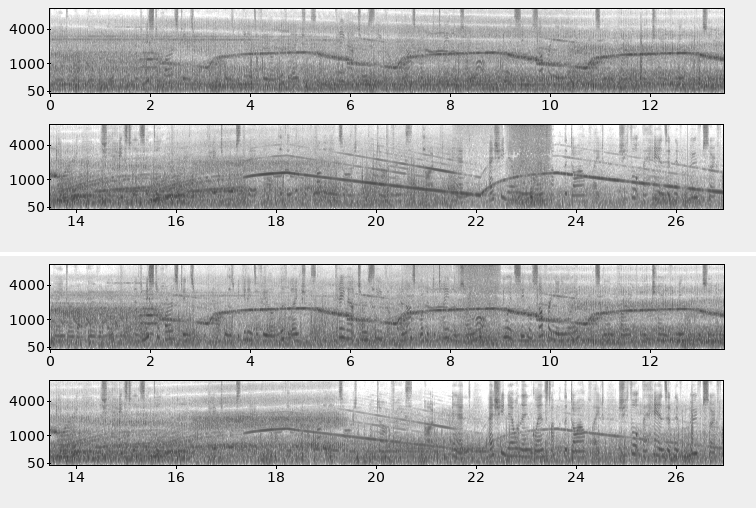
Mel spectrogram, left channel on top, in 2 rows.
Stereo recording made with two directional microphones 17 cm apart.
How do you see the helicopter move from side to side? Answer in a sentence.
In this clip you hear the helicopter move from left to right.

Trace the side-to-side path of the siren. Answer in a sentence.
In this clip you hear the siren go from the right side to the left.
